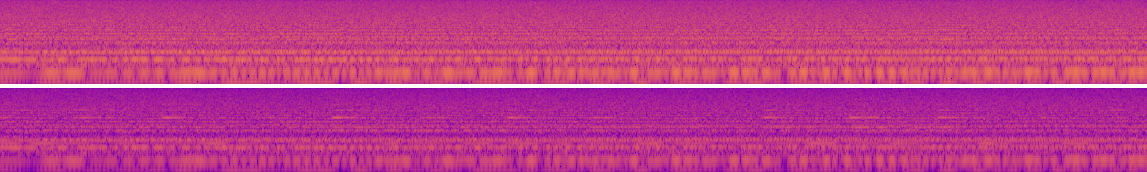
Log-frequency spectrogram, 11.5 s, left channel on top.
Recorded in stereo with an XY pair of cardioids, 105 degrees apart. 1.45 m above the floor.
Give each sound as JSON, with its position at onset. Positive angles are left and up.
{"t": 0.0, "sound": "a drone", "azimuth_deg": 55}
